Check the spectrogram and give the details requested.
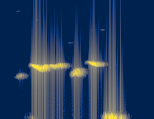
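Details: Common blackbird warbling a smooth, fluty phrase of slurred whistles, followed by a dull low thump.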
